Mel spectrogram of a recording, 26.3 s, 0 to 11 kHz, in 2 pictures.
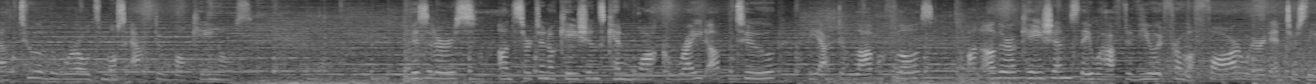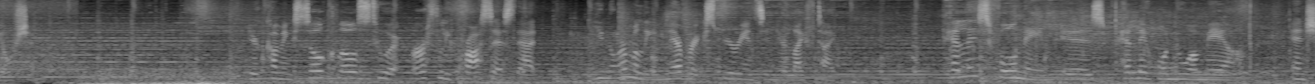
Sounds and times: Speech: 0.0s - 2.5s, 4.1s - 13.6s, 15.7s - 18.5s, 19.1s - 21.6s, 22.6s - 26.3s
Music: 0.0s - 26.3s.

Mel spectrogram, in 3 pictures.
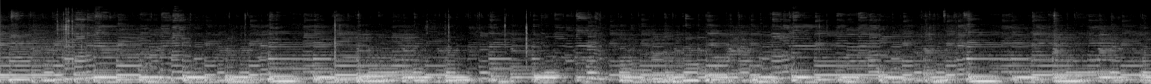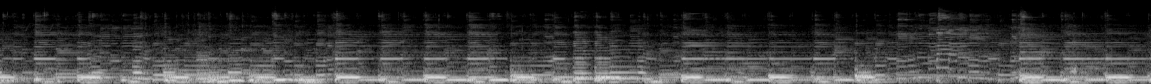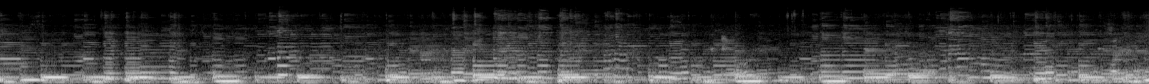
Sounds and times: Acoustic guitar: 0.0s - 34.5s
Strum: 0.0s - 34.5s.

